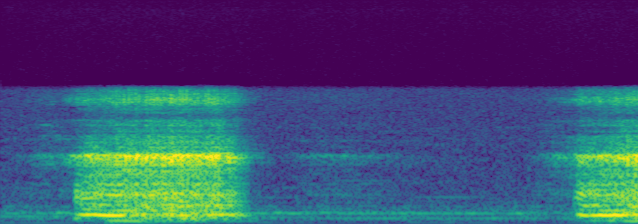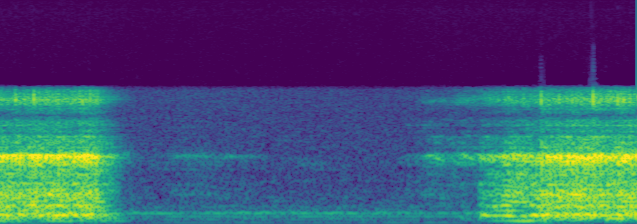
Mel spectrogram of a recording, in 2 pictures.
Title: Snoring sleep ASMR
